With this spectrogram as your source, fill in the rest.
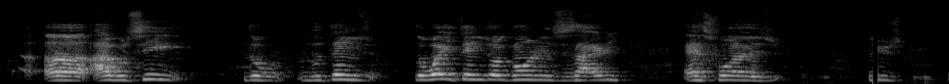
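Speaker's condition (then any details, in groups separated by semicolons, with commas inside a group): Cerebral palsy; declined offered surgery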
